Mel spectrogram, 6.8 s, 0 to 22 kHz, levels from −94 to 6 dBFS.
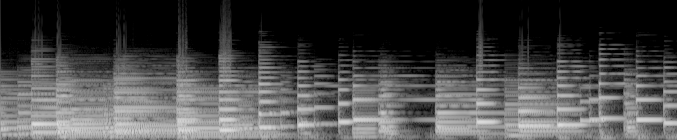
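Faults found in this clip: Hard clipping: a gain stage or converter is being driven past full scale by about 1 to 3 dB, so peaks are cut flat. Flat tops throw harmonics high into the spectrum, heard as crackle and edge on loud passages: 0.33–0.60 s, 1.16–1.33 s, 1.78–2.61 s (worst, about 3 dB over), 4.78–4.83 s, 5.19–5.60 s (mildest). Probable component: input gain or a fixed-point stage before encoding.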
